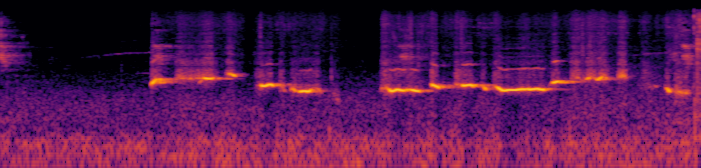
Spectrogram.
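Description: A person whistles along at a tabletop role-playing game session: two clear melodic phrases of bright, sustained notes that step up and down, with short pauses between them and no talking.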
